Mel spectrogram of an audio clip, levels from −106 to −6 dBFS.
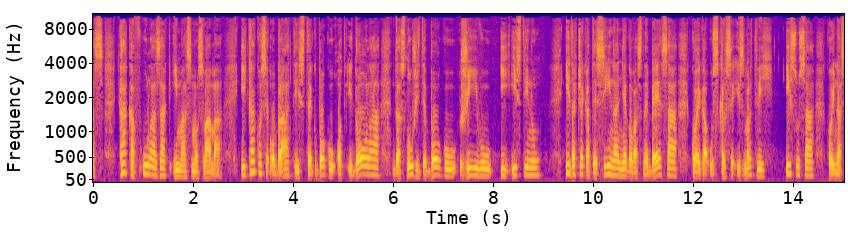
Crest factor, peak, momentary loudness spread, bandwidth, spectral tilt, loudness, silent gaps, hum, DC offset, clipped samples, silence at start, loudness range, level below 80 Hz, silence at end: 18 dB; 0 dBFS; 6 LU; 11 kHz; -3.5 dB/octave; -18 LUFS; none; none; under 0.1%; under 0.1%; 0 s; 2 LU; -60 dBFS; 0 s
